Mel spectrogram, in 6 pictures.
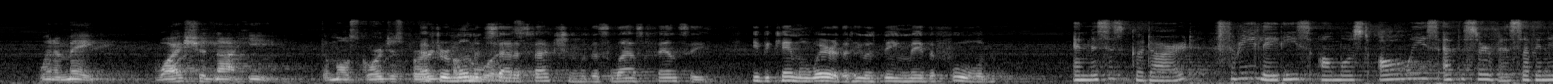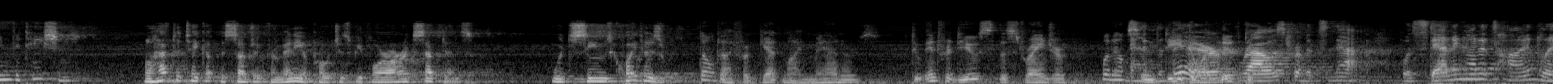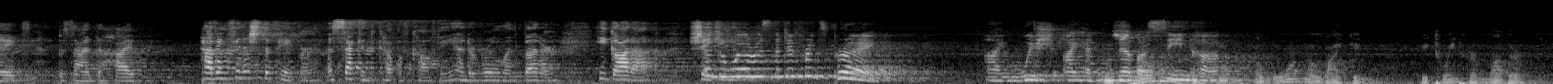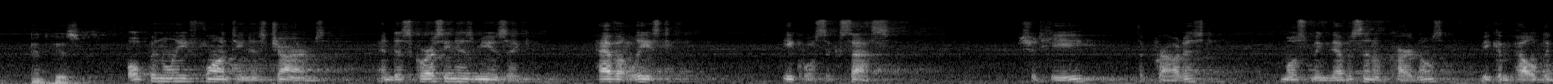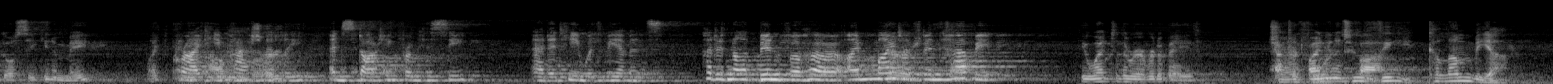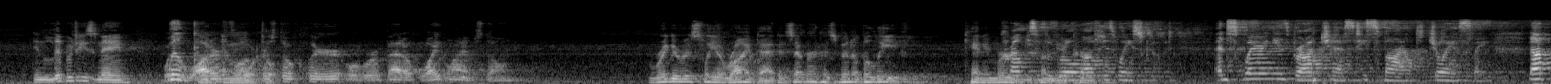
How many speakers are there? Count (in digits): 9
